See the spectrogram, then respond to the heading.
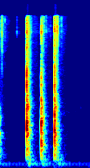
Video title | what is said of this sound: Inspecting a RV or Camper before you buy or repair it | You see, hear it? Nice solid.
